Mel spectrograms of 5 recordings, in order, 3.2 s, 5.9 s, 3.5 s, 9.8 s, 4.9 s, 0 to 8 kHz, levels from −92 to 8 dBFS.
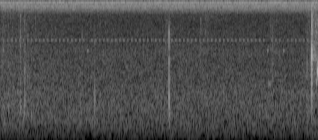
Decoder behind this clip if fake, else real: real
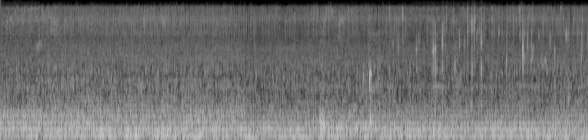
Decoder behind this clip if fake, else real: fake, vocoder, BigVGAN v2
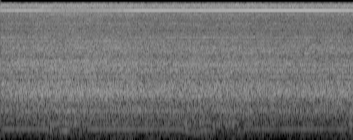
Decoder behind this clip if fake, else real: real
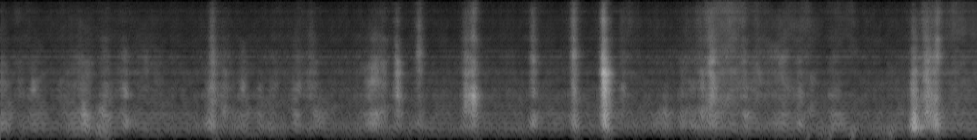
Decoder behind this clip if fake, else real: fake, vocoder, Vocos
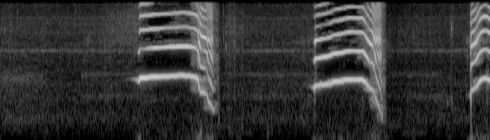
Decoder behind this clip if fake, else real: fake, vocoder, BigVGAN v2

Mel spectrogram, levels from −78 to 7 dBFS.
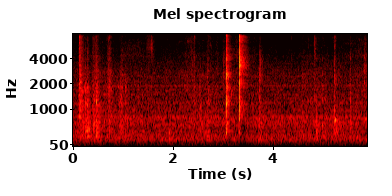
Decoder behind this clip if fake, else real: real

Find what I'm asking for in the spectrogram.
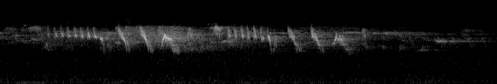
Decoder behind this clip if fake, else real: real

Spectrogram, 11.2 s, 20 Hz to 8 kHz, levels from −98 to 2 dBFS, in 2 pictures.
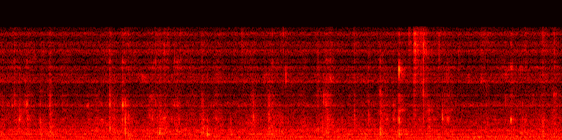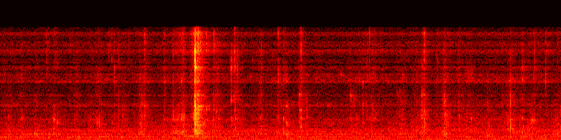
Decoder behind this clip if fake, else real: fake, autoencoder, DAC-VAE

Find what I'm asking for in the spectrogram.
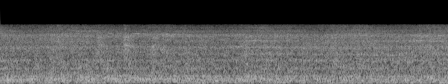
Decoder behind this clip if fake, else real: real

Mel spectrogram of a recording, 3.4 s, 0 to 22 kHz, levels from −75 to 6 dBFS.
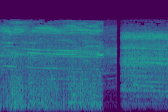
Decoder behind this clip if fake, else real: real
